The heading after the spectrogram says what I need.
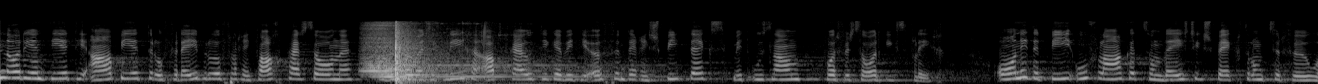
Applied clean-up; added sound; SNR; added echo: none; Shatter; -4 dB; none.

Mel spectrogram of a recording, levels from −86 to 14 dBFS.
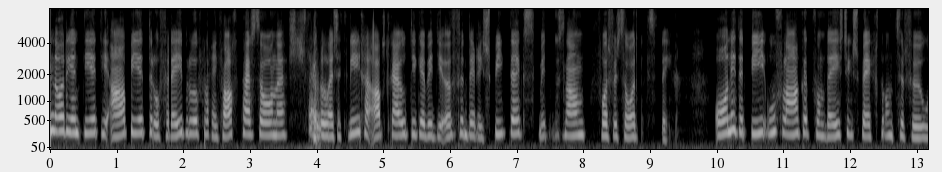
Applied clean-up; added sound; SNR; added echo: neural diffusion model UNIVERSE++.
